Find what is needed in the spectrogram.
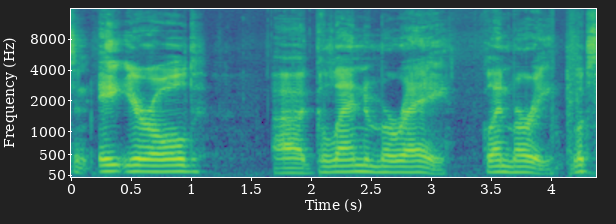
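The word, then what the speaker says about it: Glen Moray: were here with me it's an eight-year-old uh glenn murray glenn murray looks like glenn moray but it's pronounced glenn murray anyways drinking near the winter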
